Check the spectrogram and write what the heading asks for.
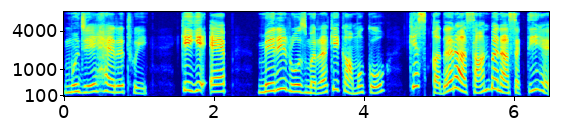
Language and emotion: Urdu, surprised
